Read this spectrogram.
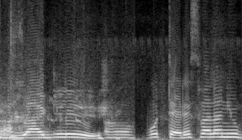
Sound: all laughing

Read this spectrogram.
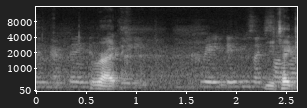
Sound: woman speaking faintly

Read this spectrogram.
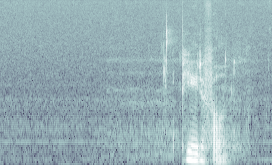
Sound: exhales

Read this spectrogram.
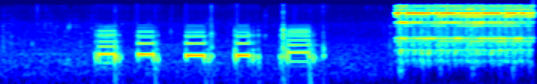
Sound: dialing; rings

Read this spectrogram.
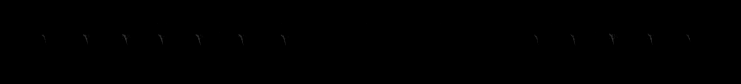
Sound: bird chirping

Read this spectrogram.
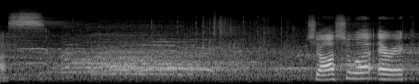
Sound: graduates cheer

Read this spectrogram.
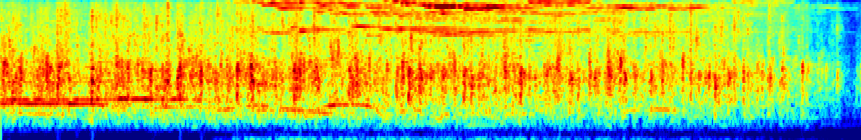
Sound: audience cheering and clapping; bells chiming

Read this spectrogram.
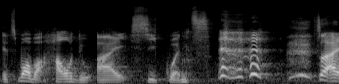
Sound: laughs

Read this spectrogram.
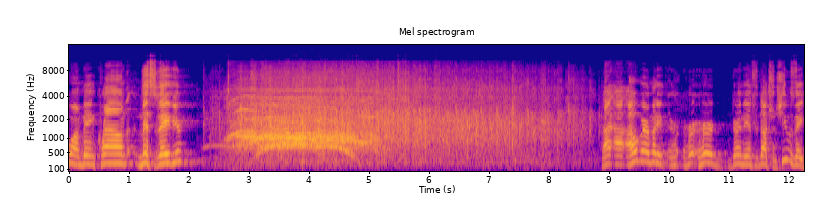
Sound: applause

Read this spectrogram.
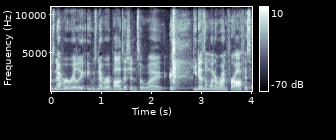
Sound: laughs

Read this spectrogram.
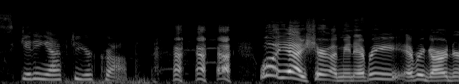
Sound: laughs

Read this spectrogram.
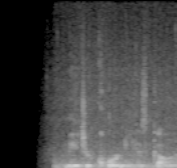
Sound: thunder and rain

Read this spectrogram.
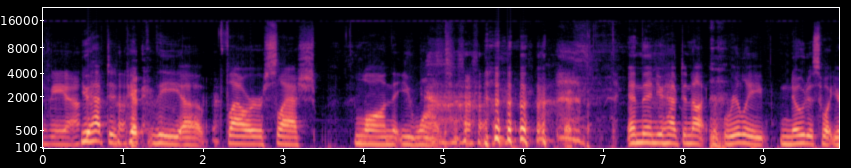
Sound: laughing

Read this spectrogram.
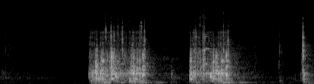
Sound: sewing machine rattles

